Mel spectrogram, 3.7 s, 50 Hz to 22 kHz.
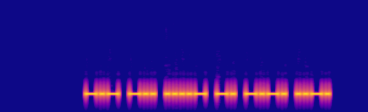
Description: Morse code, heard as a keyed tone, about 33 wpm, 700 Hz. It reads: KD4NCF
